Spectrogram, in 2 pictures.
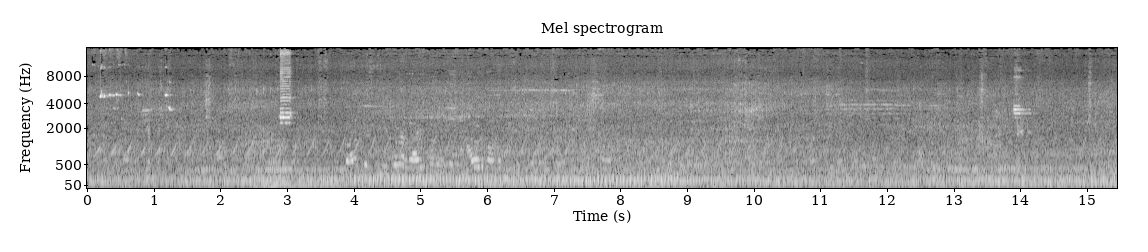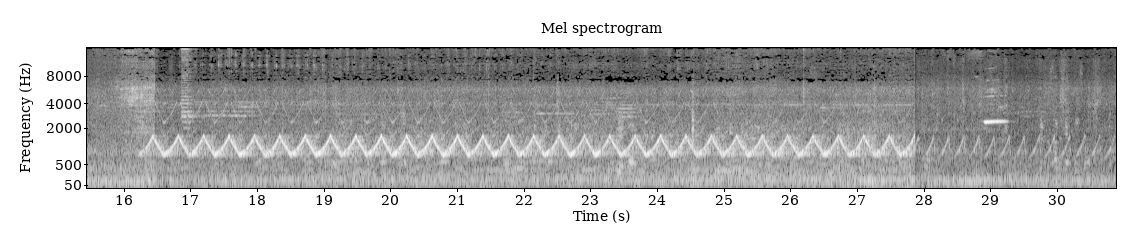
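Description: Police vehicle siren in a fast yelp, rising and falling about three times a second. It starts about halfway through and cuts off suddenly near the end, over street traffic and crowd chatter.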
